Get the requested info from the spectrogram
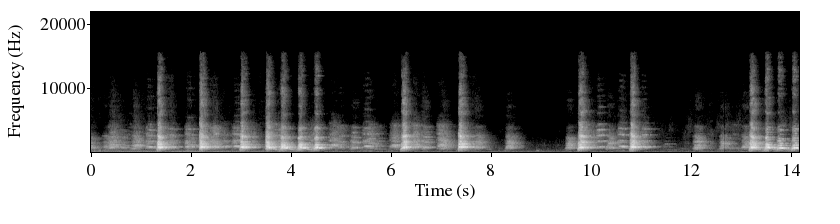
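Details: Robin's litter of Cavalier King Charles Spaniel puppies on a Wednesday kitchen-cam stream: long bursts of rapid, excited yappy barking with short pauses, clusters of several barks in quick succession.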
